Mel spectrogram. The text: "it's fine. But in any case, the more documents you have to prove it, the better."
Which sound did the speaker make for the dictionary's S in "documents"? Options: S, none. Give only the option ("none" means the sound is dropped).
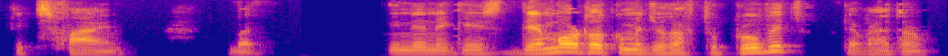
none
